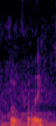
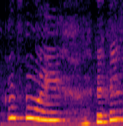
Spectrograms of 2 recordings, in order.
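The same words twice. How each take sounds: First: Said in the usual way. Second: Very high, drawn-out singsong; playful high-pitched squeal of hope; squeaky hopeful. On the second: Real, not acted. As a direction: say it in a comically high little voice, slowly. Jokey repeat of hopefully, then laughs.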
